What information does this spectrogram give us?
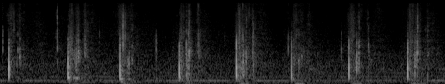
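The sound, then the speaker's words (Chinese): Slow, steady footsteps approaching a small wooden cabin at a playground, about eight distinct crunchy steps evenly spaced, each a sharp thud over a quiet background with a faint low hum and no voices. “我跳下秋千，勇敢的、慢慢的接近小木屋。”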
